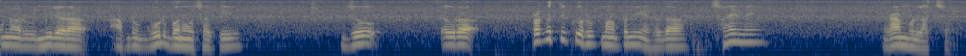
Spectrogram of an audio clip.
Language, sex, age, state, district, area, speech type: Nepali, male, 30-45, West Bengal, Alipurduar, urban, spontaneous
